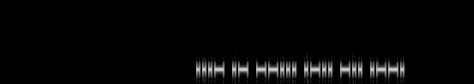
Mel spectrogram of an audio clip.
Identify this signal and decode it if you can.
Morse code, heard as a keyed tone, about 40 wpm, 700 Hz. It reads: VA7LDP
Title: DXCC-100 Call Signs - 6 Characters - 40wpm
